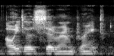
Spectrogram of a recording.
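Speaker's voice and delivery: usual speaking voice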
